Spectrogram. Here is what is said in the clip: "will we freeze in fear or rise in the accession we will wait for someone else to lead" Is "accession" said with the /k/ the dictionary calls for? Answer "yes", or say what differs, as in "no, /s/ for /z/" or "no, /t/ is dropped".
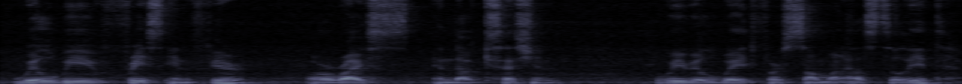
yes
